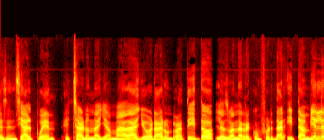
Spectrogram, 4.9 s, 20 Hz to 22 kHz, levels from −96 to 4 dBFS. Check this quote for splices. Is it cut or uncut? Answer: uncut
